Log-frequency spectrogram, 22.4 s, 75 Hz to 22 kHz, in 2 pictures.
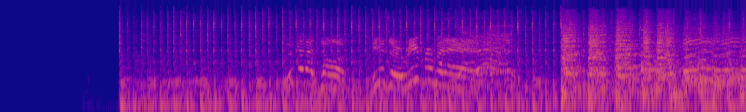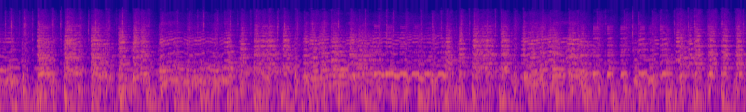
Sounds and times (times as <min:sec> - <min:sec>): Orchestra: 0:08.4 - 0:22.3.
